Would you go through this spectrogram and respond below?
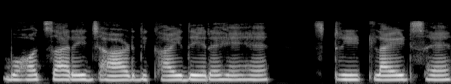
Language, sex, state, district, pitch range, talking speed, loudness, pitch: Hindi, female, Bihar, West Champaran, 215-220 Hz, 130 wpm, -14 LUFS, 215 Hz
